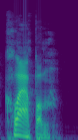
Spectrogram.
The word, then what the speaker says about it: Clapham: And to my American sensibilities, I would say Clapham. But I know that's not the way that it's pronounced in the UK.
